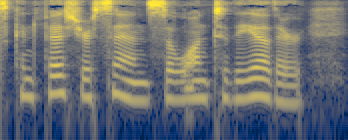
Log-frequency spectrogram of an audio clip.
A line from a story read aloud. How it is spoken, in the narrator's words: he says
